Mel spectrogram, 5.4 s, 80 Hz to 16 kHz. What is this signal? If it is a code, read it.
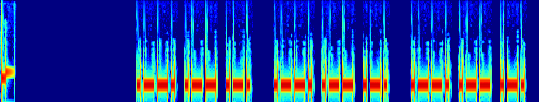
Morse code, heard as a keyed tone, about 34 wpm, 700 Hz. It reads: PWR PWR PWR
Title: Abbreviations Repeated 3x - 35wpm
